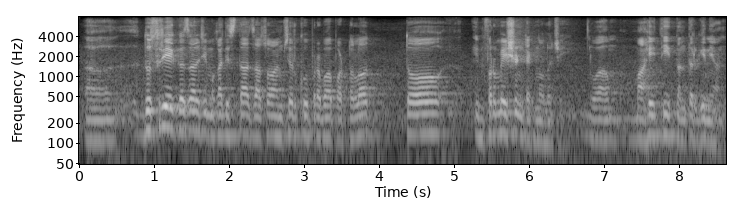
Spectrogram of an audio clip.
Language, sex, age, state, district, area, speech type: Goan Konkani, male, 45-60, Goa, Tiswadi, rural, spontaneous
